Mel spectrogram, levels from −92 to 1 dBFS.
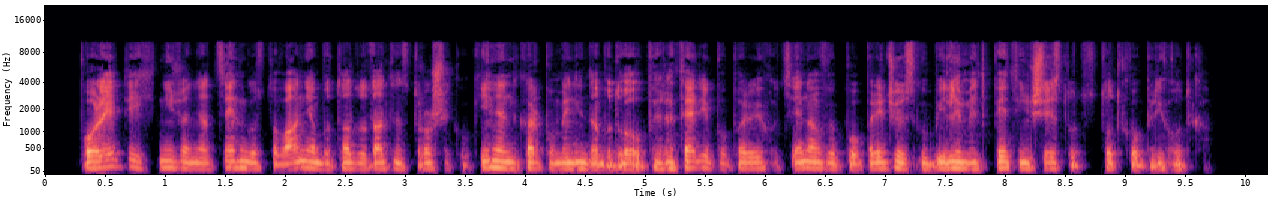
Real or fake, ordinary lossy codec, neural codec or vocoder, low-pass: fake; MP3, 64 kbps; vocoder, 22.05 kHz, 80 mel bands, WaveNeXt; 9.9 kHz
